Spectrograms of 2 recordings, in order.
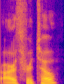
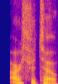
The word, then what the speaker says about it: Arthroto: we we internally prefer artho but it doesn't matter how you pronounce it yeah I heard from another interview it's about it's a Greek uh term for coming together or bringing together join for join yeah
